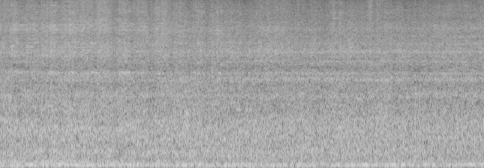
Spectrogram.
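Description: A train passing on the railway line: a steady, loud rolling noise from its wheels on the rails.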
